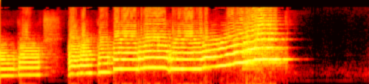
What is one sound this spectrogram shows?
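A trumpet plays a short rising run of notes up close.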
